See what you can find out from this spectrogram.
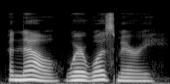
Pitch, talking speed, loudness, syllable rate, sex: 185 Hz, 175 wpm, -14 LUFS, 4.6 syllables/s, female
